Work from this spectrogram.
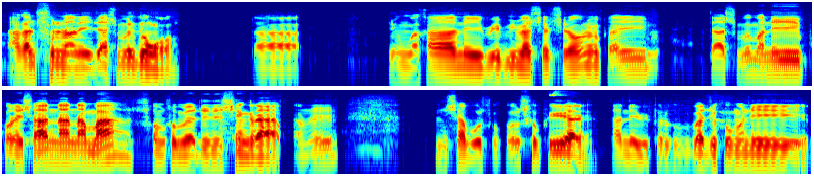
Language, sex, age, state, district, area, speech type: Bodo, male, 60+, Assam, Chirang, rural, spontaneous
